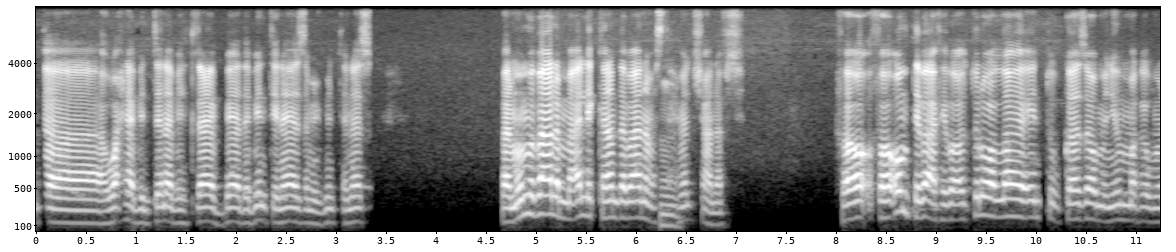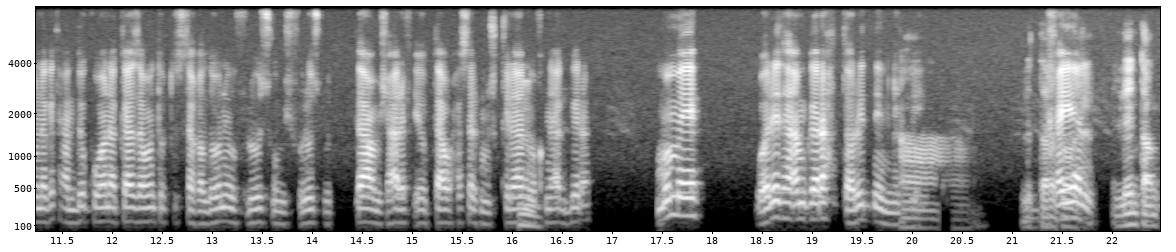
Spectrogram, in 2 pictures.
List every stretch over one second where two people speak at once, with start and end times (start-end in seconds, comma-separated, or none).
none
